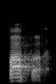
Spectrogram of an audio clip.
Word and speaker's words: papa: mark now naturally speaking if you don't see an accent mark it's the second to last syllable that's going to get the emphasis so it's papa okay okay but if we see an accent mark we have to shift that emphasis to papa right why does it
